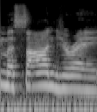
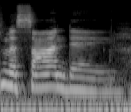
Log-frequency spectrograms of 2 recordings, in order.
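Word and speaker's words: Melisandre: name wrong was it you keep saying masandre it's Mason day I'm not saying him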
